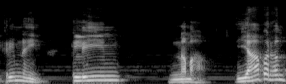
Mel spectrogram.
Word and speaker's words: क्लीम: ओम ह्लीम श्रीम क्लीम नमः। यहां पर ह्लीम है, ह्रीम नहीं, ह्लीम, ह्लीम, ह्लीम, श्रीम, क्लीम। यहां पर क्रीम नहीं, बहुत से लोग क्रीम कहते हैं, क्रीम नहीं, क्लीम नमः।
